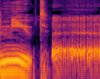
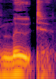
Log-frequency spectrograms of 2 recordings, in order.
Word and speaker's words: moot: on it o cuz the word everybody is moot m o o t oh wait a minute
